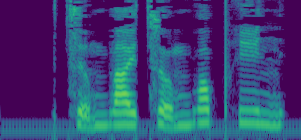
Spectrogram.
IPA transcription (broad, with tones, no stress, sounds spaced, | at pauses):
t͡s ɹ̩˨˩ m w a˧˥ ɪ̯ t͡s o̰˨˩ ʊ̯ m w ɔ˥˧ pʰ i˥˩ n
